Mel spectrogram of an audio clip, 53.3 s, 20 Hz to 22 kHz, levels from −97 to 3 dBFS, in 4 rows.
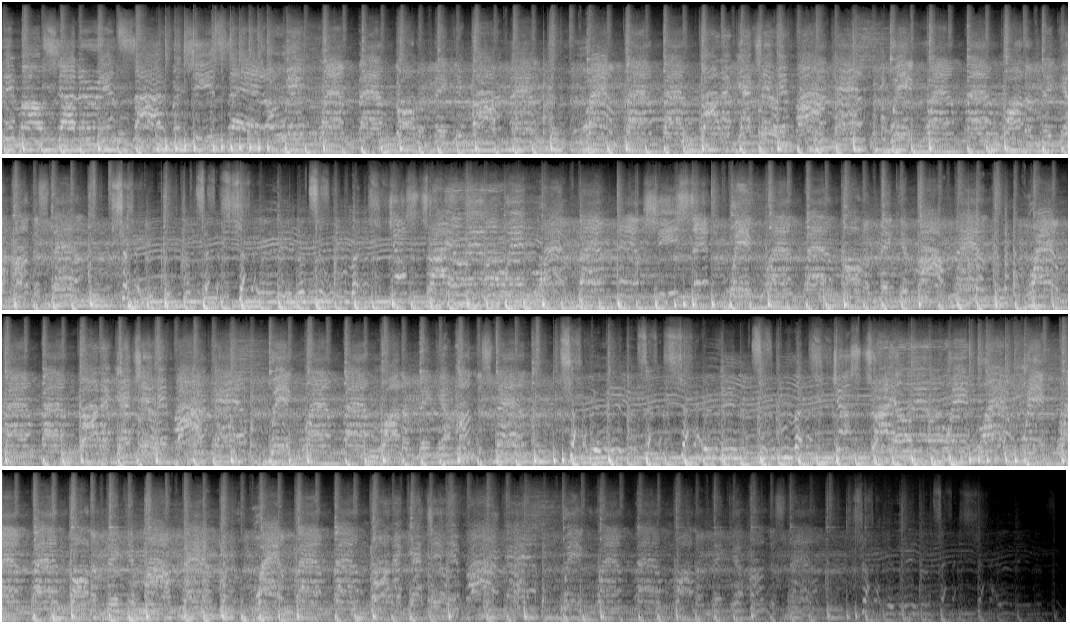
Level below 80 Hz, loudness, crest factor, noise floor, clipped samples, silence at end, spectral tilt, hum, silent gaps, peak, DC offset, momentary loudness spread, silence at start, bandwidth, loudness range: -30 dBFS; -17 LUFS; 18 dB; -67 dBFS; under 0.1%; 1.5 s; -4 dB/octave; none; none; 0 dBFS; 0.4%; 9 LU; 0 s; over 20 kHz; 8 LU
